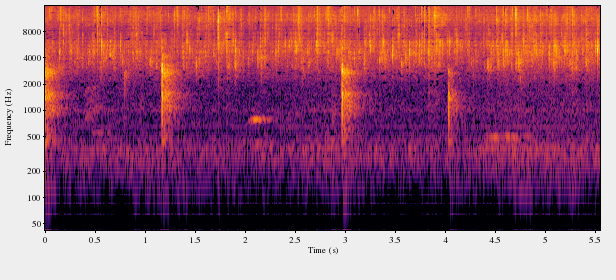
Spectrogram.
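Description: Kitchen knife chopping an onion on a wooden cutting board: four sharp knocks of the blade against the board, a second or two apart, over a steady hiss.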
